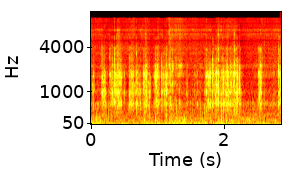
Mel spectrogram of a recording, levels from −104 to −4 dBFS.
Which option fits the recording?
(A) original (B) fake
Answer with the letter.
B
